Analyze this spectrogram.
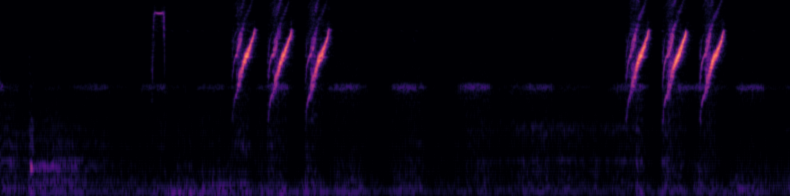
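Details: Cinereous tit song, a rainy-season lure recording: bright, upward-sweeping whistled notes delivered in quick sets of three, with two such triplets separated by a gap. A faint rhythmic pulsing tone runs underneath.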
